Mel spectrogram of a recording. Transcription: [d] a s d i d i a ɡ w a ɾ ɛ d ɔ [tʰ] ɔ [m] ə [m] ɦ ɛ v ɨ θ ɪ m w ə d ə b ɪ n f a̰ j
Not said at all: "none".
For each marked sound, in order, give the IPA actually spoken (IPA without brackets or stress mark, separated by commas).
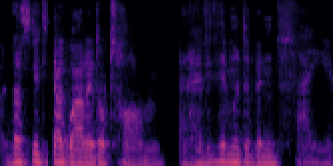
d, tʰ, m, n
